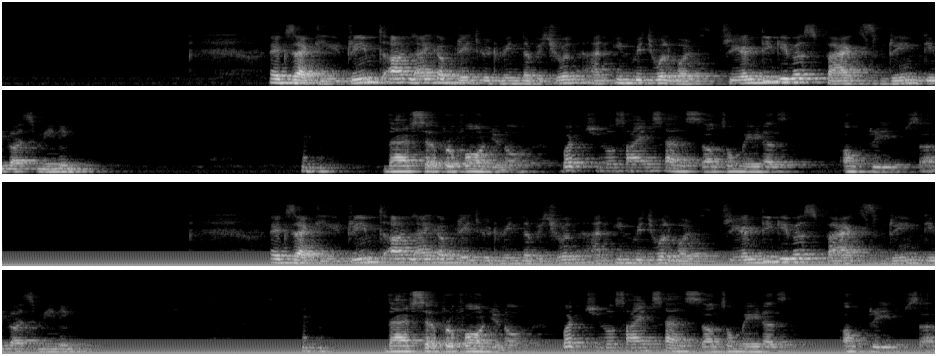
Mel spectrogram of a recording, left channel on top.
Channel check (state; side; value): noise; right; hum, 6 dB below the sound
